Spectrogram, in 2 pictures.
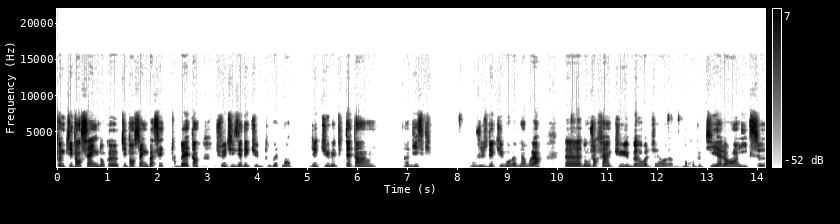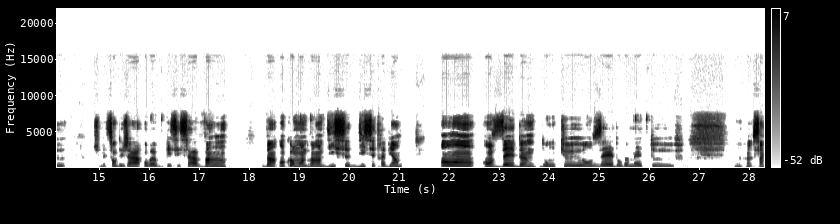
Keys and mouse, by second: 7.4 click, 9.0 click, 12.2 click, 14.8 Return, 16.0 click, 17.2 Return, 19.0 click, 19.7 Return, 25.7 click.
